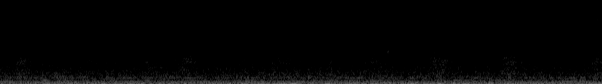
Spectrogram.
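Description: Graphite pencil sketching on sketchbook paper: faint, short scratchy strokes at an uneven pace, roughly two a second.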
